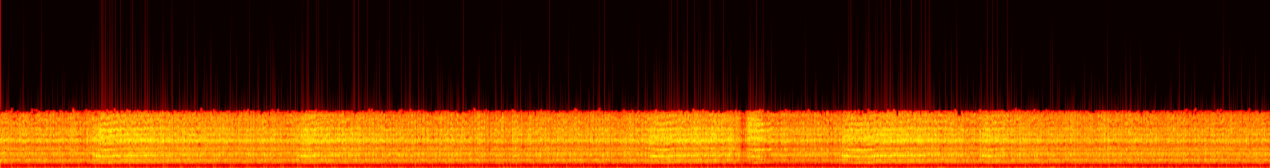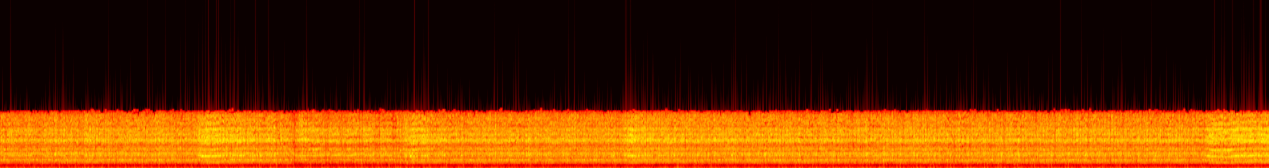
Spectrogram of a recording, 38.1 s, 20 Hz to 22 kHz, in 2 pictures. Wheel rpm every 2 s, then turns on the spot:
230, 230, 230, 230, 230, 230, 230, 240, 230, 230, 230, 230, 230, 230, 230, 230, 230, 230, 230.
none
